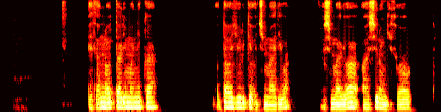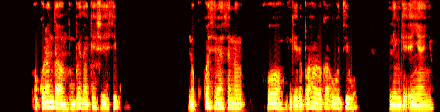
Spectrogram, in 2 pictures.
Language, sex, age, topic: Oshiwambo, male, 18-24, finance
